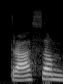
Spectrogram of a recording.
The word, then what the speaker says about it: त्रासं: रंगत तरंग शिखर स्थित यान पात्रास त्रासम विहाय, त्रासम स के ऊपर बिंदी और बाद में क्या है व, य र ल व होता है बिंदी के बाद, तो बिंदी का उच्चारण क्या होता है म।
